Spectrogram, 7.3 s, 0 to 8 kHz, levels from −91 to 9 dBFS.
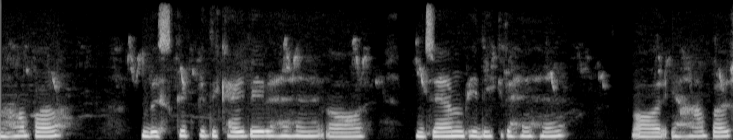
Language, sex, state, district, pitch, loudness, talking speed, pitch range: Hindi, female, Chhattisgarh, Sarguja, 250 Hz, -13 LUFS, 140 wpm, 240-255 Hz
